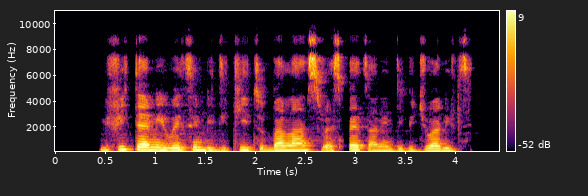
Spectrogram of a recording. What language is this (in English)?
Nigerian Pidgin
